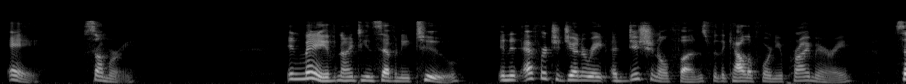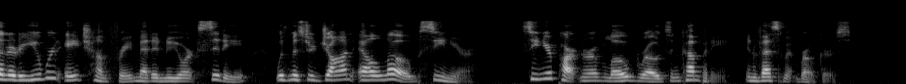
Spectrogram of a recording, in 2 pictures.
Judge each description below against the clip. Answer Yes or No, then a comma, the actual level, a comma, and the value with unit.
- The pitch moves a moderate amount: No, wide, 5.7 semitones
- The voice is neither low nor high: Yes, medium, 175 Hz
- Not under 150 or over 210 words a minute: No, slow, 135 wpm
